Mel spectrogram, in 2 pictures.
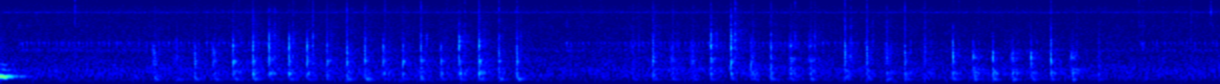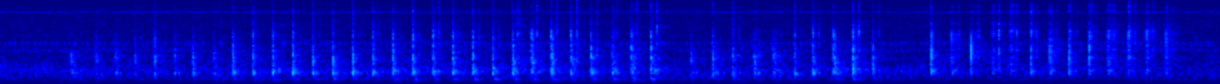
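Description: A spoolie brush loaded with green paint dabbed against sketchbook paper: light, quick taps about four a second, in runs broken by short pauses.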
